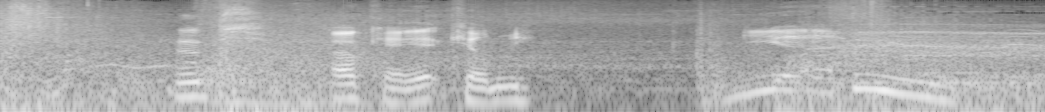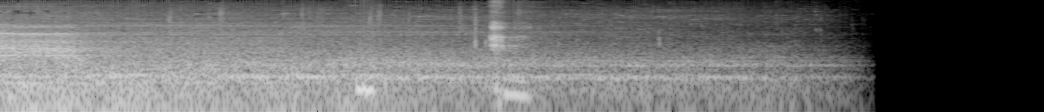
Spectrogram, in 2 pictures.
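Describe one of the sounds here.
A heavy monster crashes and thuds in a fight.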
